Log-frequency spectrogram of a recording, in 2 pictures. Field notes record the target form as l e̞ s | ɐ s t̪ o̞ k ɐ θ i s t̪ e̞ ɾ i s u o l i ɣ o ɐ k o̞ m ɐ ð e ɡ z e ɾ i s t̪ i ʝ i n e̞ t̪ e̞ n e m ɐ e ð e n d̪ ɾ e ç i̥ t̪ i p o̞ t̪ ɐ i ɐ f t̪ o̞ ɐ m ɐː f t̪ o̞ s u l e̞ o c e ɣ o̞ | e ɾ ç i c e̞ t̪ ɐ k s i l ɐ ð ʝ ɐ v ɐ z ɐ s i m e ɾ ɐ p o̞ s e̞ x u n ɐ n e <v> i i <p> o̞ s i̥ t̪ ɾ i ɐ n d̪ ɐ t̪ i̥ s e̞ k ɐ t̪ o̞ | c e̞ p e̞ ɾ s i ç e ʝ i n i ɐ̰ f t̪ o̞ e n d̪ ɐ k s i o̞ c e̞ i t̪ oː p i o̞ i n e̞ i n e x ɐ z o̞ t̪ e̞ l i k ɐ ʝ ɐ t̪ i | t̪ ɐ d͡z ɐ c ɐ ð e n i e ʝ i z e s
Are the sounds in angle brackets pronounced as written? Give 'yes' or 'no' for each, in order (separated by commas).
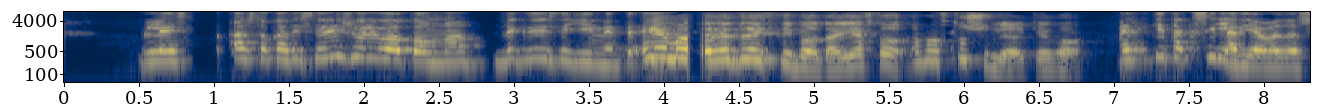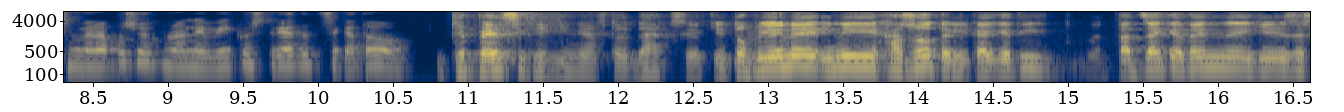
yes, no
